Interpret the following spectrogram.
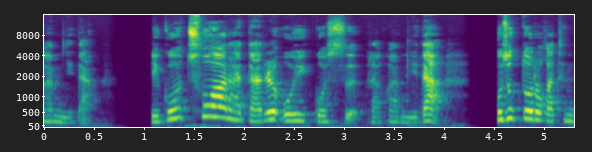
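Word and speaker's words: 追い越す: 목적, 사실을 추구하다 할 때는 이 한자를 써서 찌규라고 읽습니다. 훈독은 오입니다. 쫓다, 추구하다를 오라고 하고요. 순풍을 오이까제라고 합니다. 그리고 추월하다를 오이코스라고 합니다.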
